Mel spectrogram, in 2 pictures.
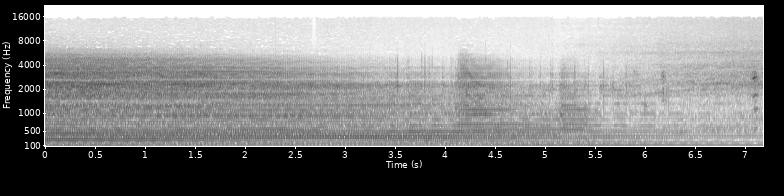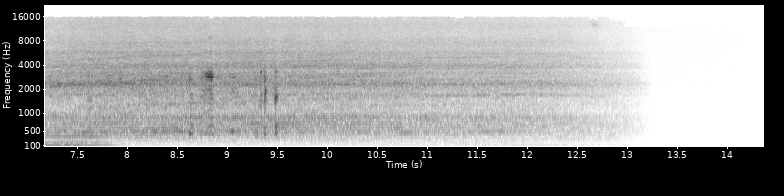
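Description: The final chord of a rock song on distorted electric guitar, ringing out and slowly fading. About eight seconds in the low end cuts off, leaving a fading high wash with a few short clicks, and the sound dies away near the end.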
